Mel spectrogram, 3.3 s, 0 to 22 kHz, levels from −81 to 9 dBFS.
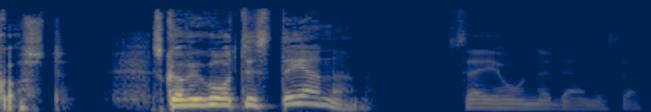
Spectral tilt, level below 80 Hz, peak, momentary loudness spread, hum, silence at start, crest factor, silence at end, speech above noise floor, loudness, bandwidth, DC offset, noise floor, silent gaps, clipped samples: -5 dB/octave; -60 dBFS; -6 dBFS; 15 LU; none; 0 s; 22 dB; 0.8 s; 25 dB; -24 LUFS; 16.5 kHz; under 0.1%; -50 dBFS; 2.00-2.20 s; under 0.1%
